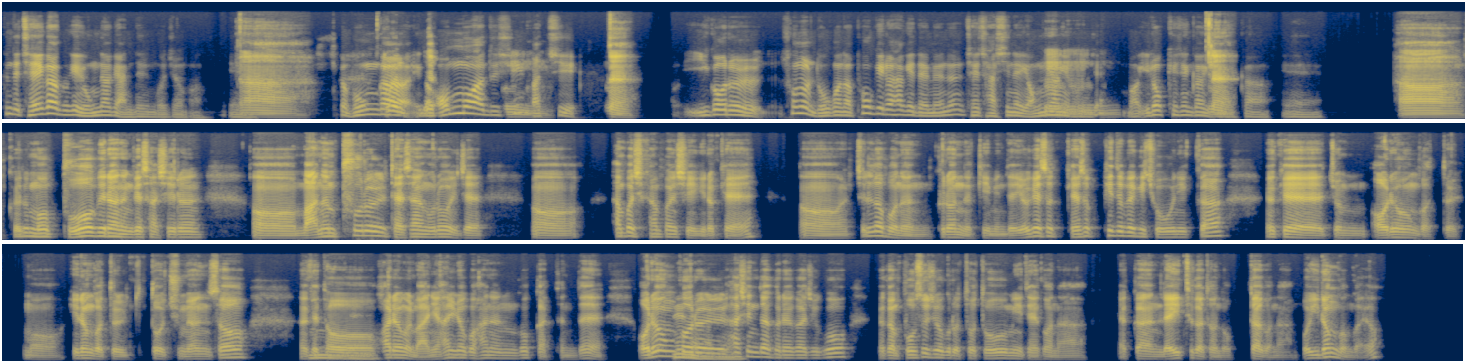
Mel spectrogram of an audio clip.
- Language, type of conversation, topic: Korean, advice, 매주 정해진 창작 시간을 어떻게 확보할 수 있을까요?
- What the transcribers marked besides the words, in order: other background noise; in English: "레이트가"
